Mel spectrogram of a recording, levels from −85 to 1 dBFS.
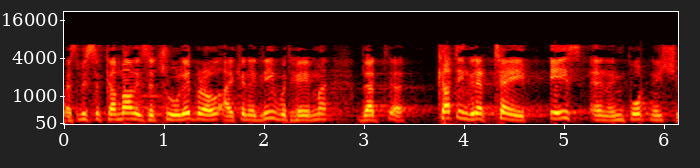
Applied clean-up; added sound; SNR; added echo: none; none; none; none.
